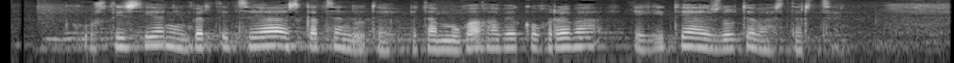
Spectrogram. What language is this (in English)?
Basque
